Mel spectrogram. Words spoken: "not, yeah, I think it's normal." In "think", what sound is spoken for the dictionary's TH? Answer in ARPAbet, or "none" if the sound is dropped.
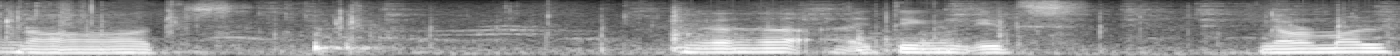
T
